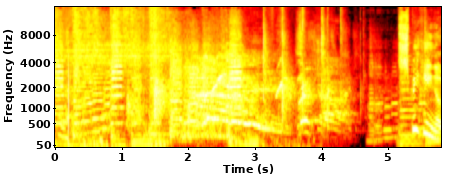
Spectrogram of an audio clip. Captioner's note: cheers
